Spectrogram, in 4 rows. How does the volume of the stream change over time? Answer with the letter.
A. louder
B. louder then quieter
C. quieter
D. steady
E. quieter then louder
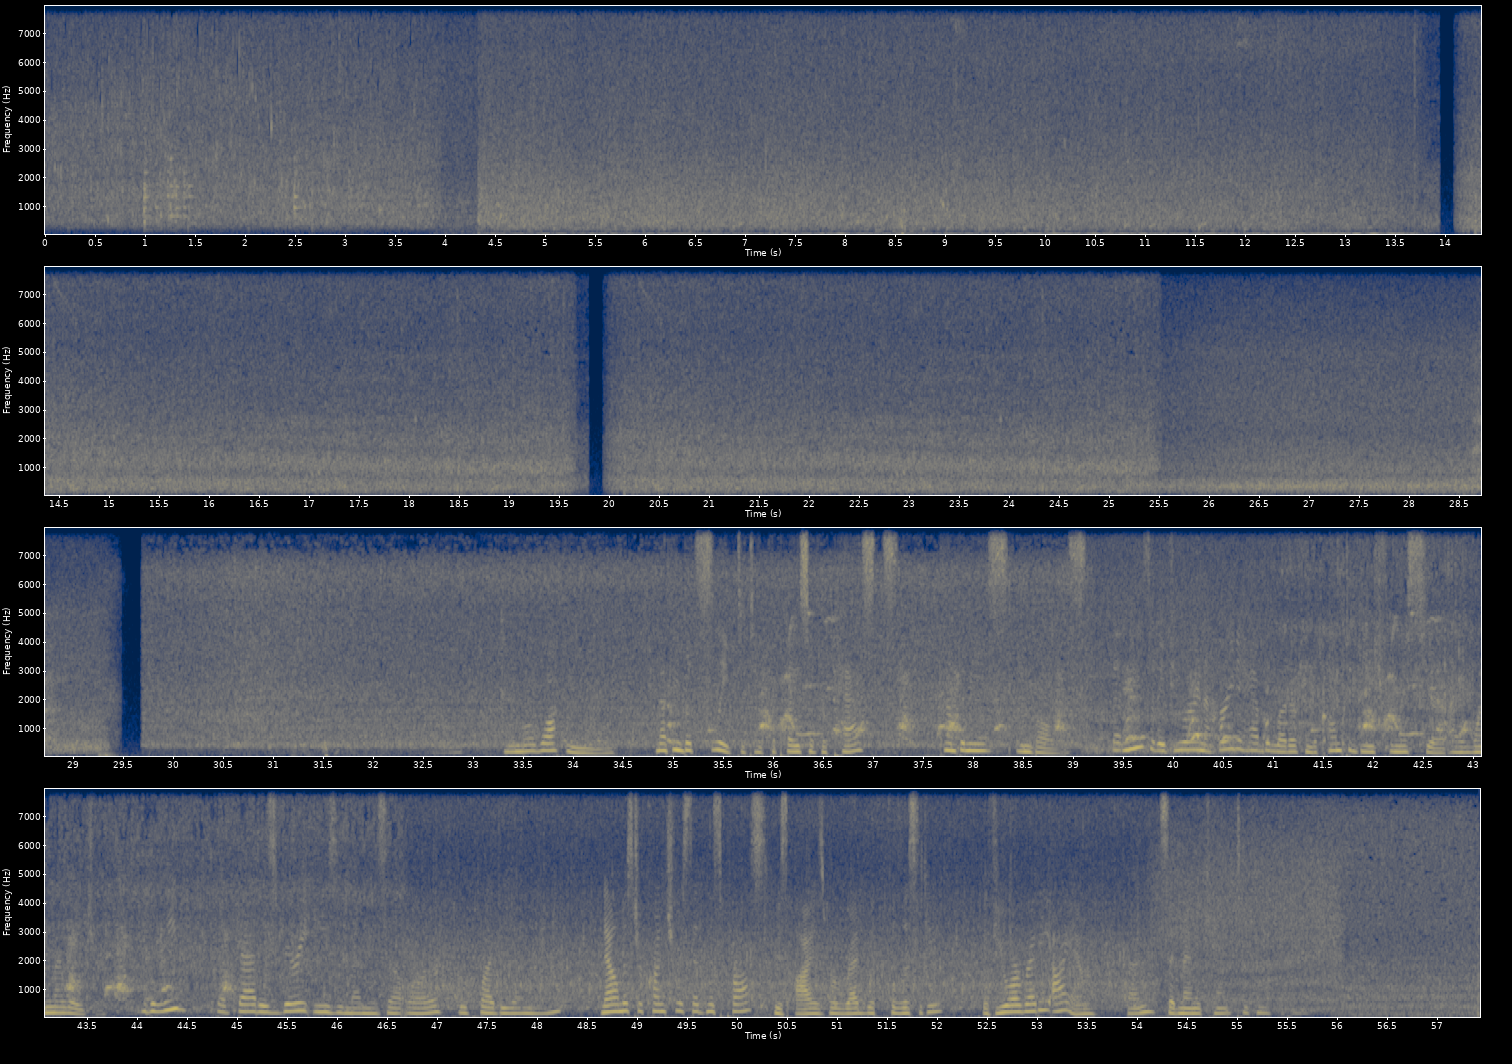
D.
